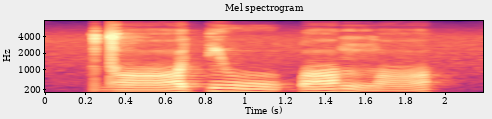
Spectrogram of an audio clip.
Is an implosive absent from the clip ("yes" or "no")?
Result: no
